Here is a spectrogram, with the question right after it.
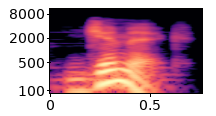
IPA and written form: ˈɡɪmɪk (gimmick)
